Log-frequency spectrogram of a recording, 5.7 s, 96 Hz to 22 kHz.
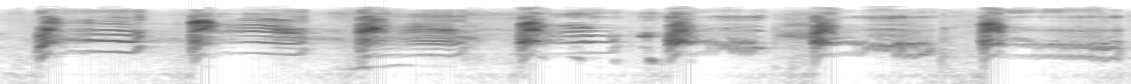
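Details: English Bulldog puppy, born November 2012, home-raised, usually very vocal: a run of short, high, strained yapping barks, about one every 0.8 seconds, each with a harmonic-rich squeal, some edging into whines.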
